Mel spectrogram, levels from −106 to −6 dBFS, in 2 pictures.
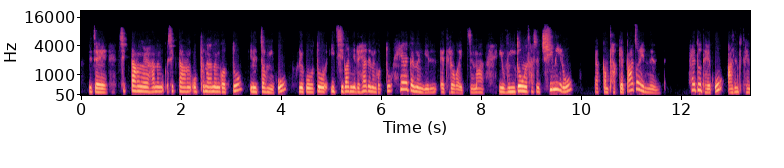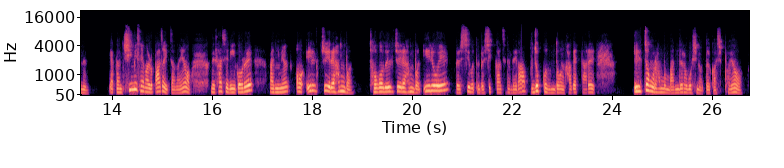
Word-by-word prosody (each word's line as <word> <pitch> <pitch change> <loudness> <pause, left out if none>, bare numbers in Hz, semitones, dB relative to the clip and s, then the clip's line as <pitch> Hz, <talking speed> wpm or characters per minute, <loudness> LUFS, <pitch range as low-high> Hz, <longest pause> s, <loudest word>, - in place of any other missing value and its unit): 이제 180 -4 +3 0.2
식당을 225 -4 +2
하는 205 0 0
식당을 205 -2 -2
오픈하는 205 +1 +1
것도 230 - 0
일정이고 195 - +1 0.2
그리고 185 -2 +3
또 205 -2 +5
이 210 - -1
집안일을 205 -2 +1
해야 230 +4 -1
되는 210 -4 +1
것도 200 +7 -5 0.2
해야 315 0 +4
되는 210 - +2
일에 160 +2 -3 0.2
들어가 165 -3 -3
있지만 165 +5 -6 0.3
이 195 - +3
운동은 195 +5 +6
사실 200 -1 -5
취미로 295 -6 +3 0.5
약간 180 0 -5
밖에 180 - -1
빠져있는, 205 - -1 0.6
해도 275 0 +2
되고 225 - 0
안 160 +1 -1
해도 190 - -2
되는 155 -5 -7 0.4
약간 170 -2 -4
취미 295 +2 +3
생활로 205 -9 -1
빠져 205 +4 0
있잖아요. 155 +5 -4 0.4
근데 170 -2 -3
사실 200 -5 -3
이거를 180 +9 +4 0.3
아니면 175 +4 -1 0.2
어 195 -1 +1
'1 250 +2 +1
주일에 220 -5 +4
1 215 +3 0
번, 145 - -14 0.3
적어도 195 +1 +3
1 205 -1 +4
주일에 205 -1 +3
1 190 0 -4
번 160 -3 -4
일요일 245 +4 +5
몇 160 - -3
시부터 180 0 -3
몇 155 0 -7
시까지는 165 -1 -10
내가 165 +9 -4
무조건 205 0 +2
운동을 155 +1 -5
가겠다.'를 160 +2 -5 0.8
일정으로 220 -3 +4
1 175 0 -5
번 165 -3 -4
만들어 155 +4 -4
보시면 160 -2 -6
어떨까 135 -1 -9
싶어요. 155 +1 -6
195 Hz, 335 characters per minute, -27 LUFS, 170-220 Hz, 0.8 s, 운동은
